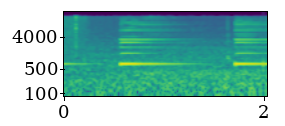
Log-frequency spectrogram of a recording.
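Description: A 2007 Pontiac G6's dashboard warning chime: a steady electronic tone held about a second at a time, broken by short gaps, repeating while the ignition is switched on.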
